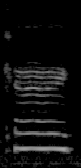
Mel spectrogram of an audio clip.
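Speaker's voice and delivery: high, drawn-out little call; restrained holler, held on one high note; quiet yell back. Acted. Character yells back to her companion, sort of quietly. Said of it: "I'll yell back sort of quietly".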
